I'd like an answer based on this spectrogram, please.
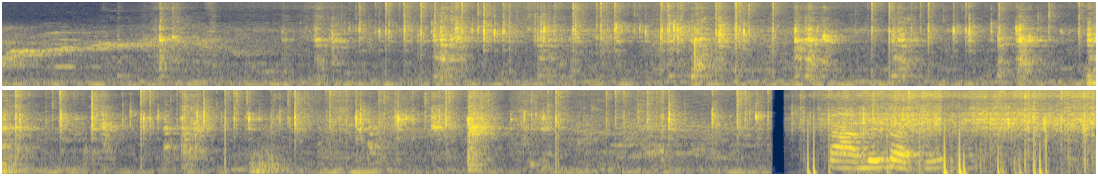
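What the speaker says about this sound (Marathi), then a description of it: "आता आपण जिरं टाकू." Cumin seeds hitting hot oil in a pan while cooking a paneer and capsicum curry, a bright crackling sizzle with clinks of a spoon against the pan, under a voice.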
